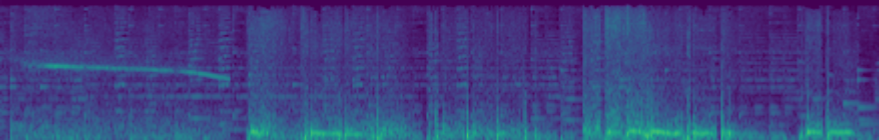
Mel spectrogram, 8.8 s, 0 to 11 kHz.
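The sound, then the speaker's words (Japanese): A falling whistle, made by blowing on a 5-yen or 50-yen coin or by whistling, then loud bursts of rapid popping and crackling from lips flicked with a finger in front of the microphone, a homemade sound effect imitating a fireworks display, with no talking. “ね、結構花火に聞こえるでしょただこれ、マイクの前で唇を指で弾いてるだけなのよ。”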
